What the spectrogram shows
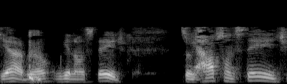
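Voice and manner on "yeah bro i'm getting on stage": put-on play-acted thrilled, eager, excited kid voice. Retelling how a kid jumped up at a show: imitating an excited kid. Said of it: "he's all excited".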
